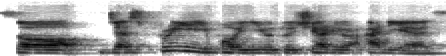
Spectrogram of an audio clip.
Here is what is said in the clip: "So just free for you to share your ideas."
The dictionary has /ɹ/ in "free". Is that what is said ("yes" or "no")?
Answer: yes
